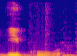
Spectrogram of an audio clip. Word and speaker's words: Ecur: Оказывается, есть такая компания, как Ecur, Я правильно говорю? – Ну, судя по написанию, я думаю, что да. – Точнее, Икур, если уж э, более точно.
